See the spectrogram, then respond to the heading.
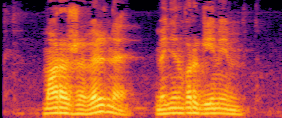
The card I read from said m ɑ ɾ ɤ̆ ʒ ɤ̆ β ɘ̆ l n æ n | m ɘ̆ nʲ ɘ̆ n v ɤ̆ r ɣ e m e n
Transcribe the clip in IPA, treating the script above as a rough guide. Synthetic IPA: m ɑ ɾ ɤ̆ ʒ ɤ̆ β ɘ̆ l n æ | m ɘ̆ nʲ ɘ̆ n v ɤ̆ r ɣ e m e m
